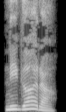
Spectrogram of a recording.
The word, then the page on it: ನಿಗಾರ: nigāra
